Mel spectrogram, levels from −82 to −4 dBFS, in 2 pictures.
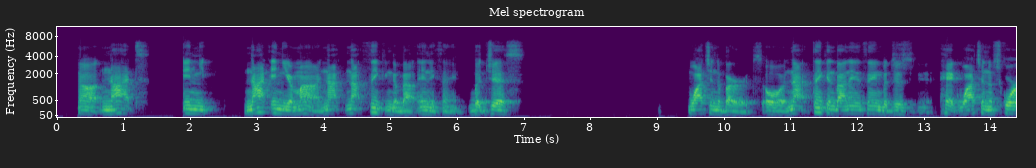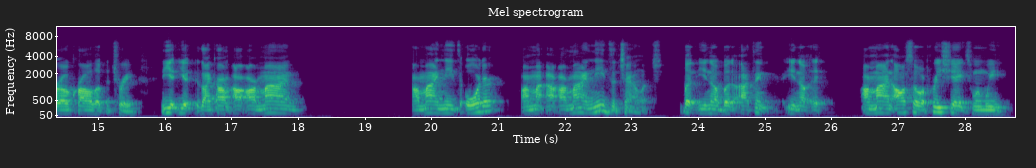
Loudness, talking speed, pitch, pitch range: -29 LUFS, 135 wpm, 105 Hz, 95-115 Hz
